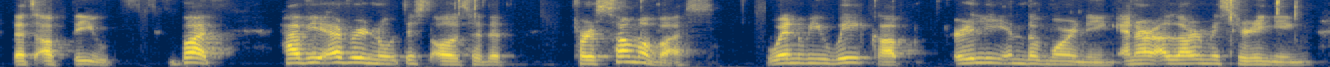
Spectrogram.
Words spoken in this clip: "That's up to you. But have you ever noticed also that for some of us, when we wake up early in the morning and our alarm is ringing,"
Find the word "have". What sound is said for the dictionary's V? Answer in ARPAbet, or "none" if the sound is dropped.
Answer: V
